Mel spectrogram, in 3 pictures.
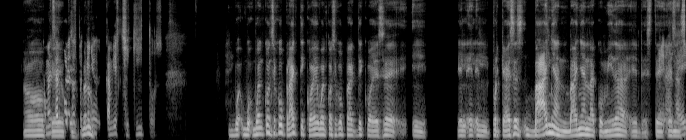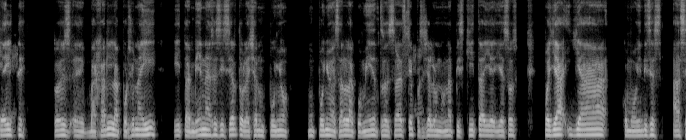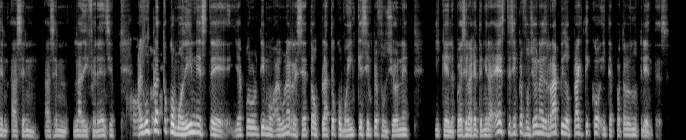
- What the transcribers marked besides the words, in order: none
- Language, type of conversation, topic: Spanish, podcast, ¿Cómo organizas tus comidas para comer sano entre semana?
